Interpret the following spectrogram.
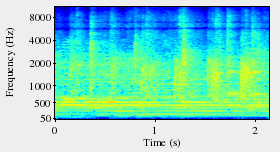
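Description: Live swing band playing held chords with guitar and upright bass, under scattered audience applause.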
